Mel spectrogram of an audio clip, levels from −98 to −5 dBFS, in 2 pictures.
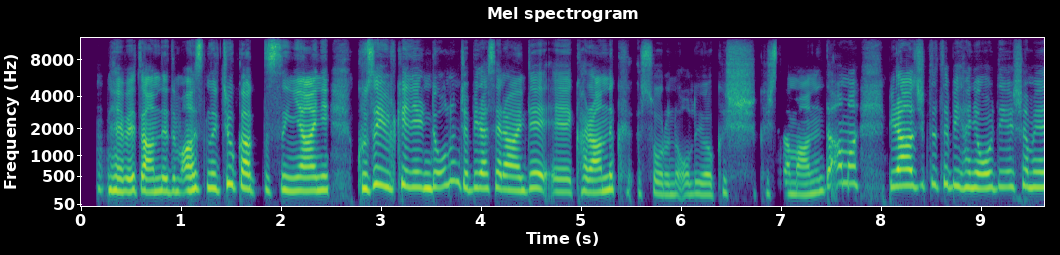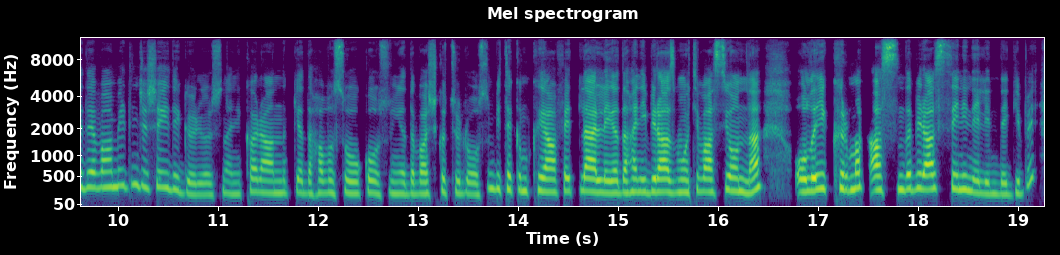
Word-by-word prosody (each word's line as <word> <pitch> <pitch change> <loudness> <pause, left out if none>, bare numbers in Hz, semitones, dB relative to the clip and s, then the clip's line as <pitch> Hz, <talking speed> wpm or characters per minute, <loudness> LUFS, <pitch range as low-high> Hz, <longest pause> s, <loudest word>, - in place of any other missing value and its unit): Hı. 265 - -12 0.2
Evet, 230 +2 +2
anladım. 230 -1 +3
Aslında 265 +2 +3
çok 350 +2 0
haklısın. 255 -2 +2
Yani, 245 +1 +4 0.3
kuzey 330 +5 +3
ülkelerinde 295 -1 +1
olunca 320 -3 -3
biraz 280 0 0
herhâlde, 255 0 +2 0.2
eee, 225 -1 -2
karanlık 230 +3 +1
sorun 185 -2 -7
oluyor 185 0 -6
kış 210 +3 -8
kış 195 -3 -13
zamanında 190 +4 -3
ama 370 0 0 0.3
birazcık 325 0 +4
da 345 - -4
tabii 320 -2 -3
hani, 290 -1 +2
orada 285 +2 +1
yaşamaya 300 -1 -2
devam 295 +1 -1
edince 320 -2 -6
şeyi 290 0 -5
de 255 - -4
görüyorsun. 180 -2 -8
Hani, 190 -1 -10
karanlık 205 -1 -4
ya 210 - -5
da 200 0 -7
hava 205 0 -5
soğuk 195 +1 -5
olsun 200 -1 -5
ya 190 -1 -6
da 195 - -4
başka 195 +3 -3
türlü 200 +1 -7
olsun, 190 +10 -5
birtakım 250 -2 -3
kıyafetlerle 230 0 +2
ya 205 0 +1
da 210 - 0
hani, 220 -1 -2
biraz 225 -2 +4
motivasyonla 225 +2 +1 0.3
olayı 235 +4 +5
kırmak 275 +1 +1
aslında 260 +2 +2
biraz 270 -1 +5
senin 260 -3 -1
elinde 190 -2 -4
gibi. 200 - -8
240 Hz, 180 wpm, -23 LUFS, 210-280 Hz, 0.3 s, olayı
